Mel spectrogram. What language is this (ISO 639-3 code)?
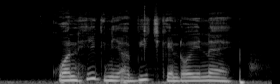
luo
